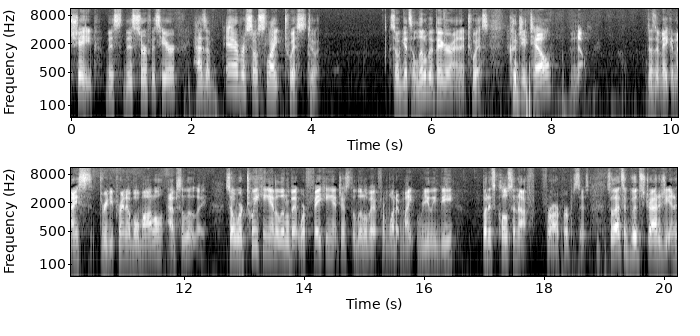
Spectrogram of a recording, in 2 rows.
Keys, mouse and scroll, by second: 0.2 click, 19.6-20.2 scroll down 3.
